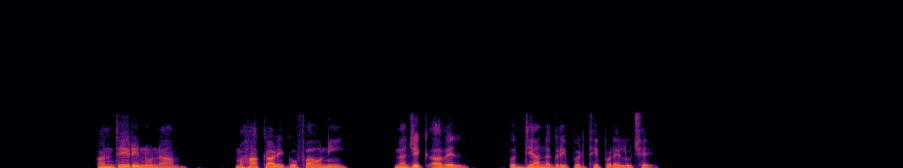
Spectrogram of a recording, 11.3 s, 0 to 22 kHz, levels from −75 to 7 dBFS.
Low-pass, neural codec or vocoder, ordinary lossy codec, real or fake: 7.2 kHz; codec, 16 kHz, 1 kbps, X-Codec, WavLM features, trained on Multilingual LibriSpeech; none; fake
